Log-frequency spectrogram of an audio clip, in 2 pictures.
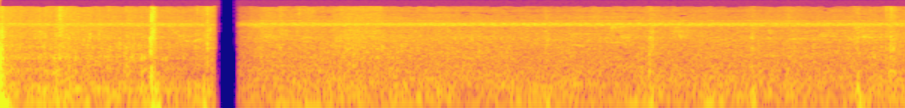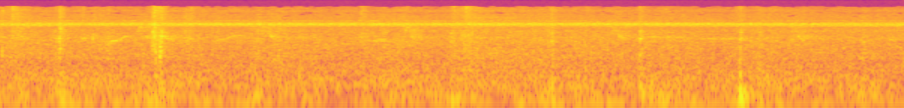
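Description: Insects trilling steadily at one high pitch over a faint outdoor hiss, with a few scattered light knocks. The sound drops out completely for a moment about a second in, then the trilling resumes.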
